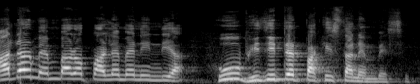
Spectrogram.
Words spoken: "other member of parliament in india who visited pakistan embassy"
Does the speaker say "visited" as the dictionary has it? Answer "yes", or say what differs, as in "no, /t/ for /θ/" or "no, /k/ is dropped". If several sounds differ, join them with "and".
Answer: no, /b/ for /v/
